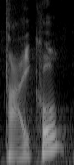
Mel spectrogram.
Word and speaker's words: Tycho: How the hell do you pronounce T-Y-C-H-O? That's his first name. – Tycho. – Tycho? – Mm-hmm. – Tycho, okay. Last name, B-R-A-H-E.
